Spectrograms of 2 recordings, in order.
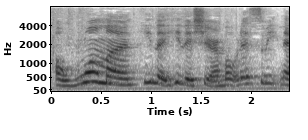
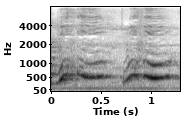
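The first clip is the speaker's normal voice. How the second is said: high mock call; calling woohoo; 13 semitones higher, 4 dB louder than usual. Vlogger imitating the woman calling in the street. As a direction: woohoo called out high into the night. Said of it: "she hear".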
